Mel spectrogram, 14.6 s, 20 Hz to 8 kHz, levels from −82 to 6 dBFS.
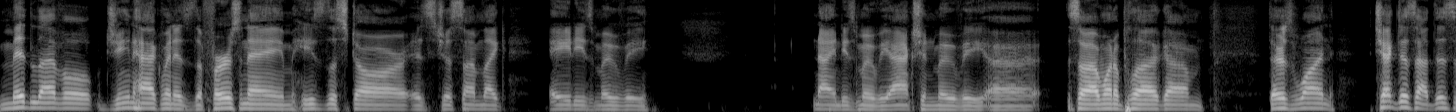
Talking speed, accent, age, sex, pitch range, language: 135 wpm, American, 30-49, male, 100-125 Hz, English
